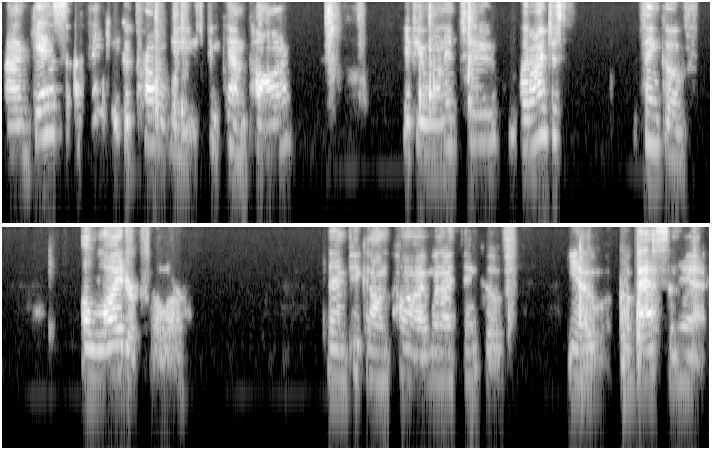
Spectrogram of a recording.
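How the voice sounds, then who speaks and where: A woman's voice: mid-range voice, lively intonation, a little slow, pauses often, a bit bright, slightly rough, rough recording. A woman hosting a live craft tutorial, chatting and thinking aloud as she stamps, now and then dropping to a near whisper while her hands are busy. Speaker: stamping demonstrator.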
